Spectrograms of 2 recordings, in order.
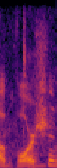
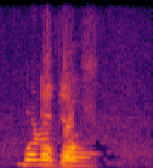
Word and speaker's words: Boruto: Abortion? No. Boruto. Oh, I mispronounced it.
